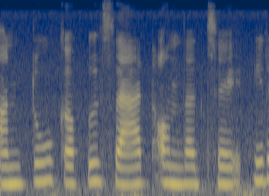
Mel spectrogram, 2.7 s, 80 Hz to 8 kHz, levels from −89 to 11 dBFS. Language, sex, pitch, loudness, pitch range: English, female, 215 Hz, -19 LUFS, 210-235 Hz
